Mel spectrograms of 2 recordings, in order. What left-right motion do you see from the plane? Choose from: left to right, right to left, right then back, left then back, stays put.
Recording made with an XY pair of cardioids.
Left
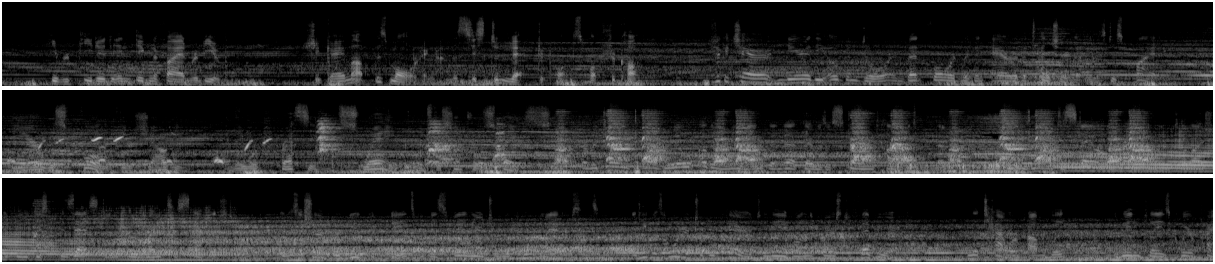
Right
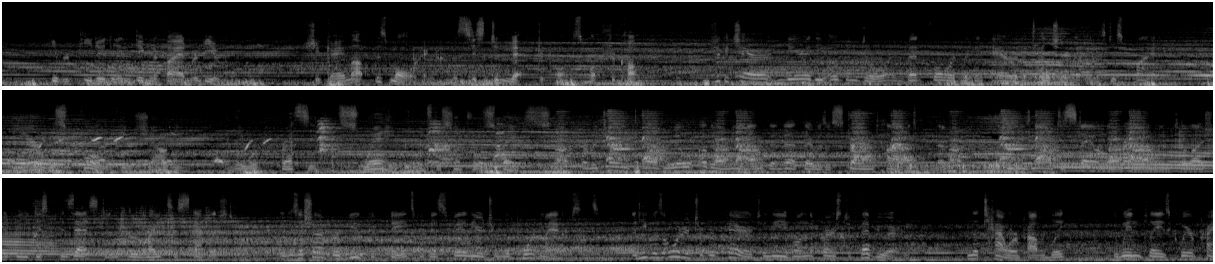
right to left.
